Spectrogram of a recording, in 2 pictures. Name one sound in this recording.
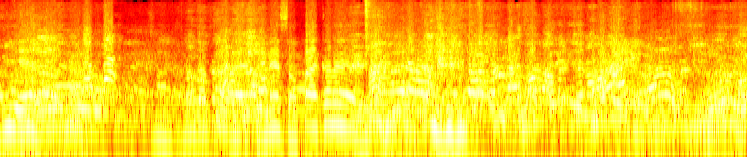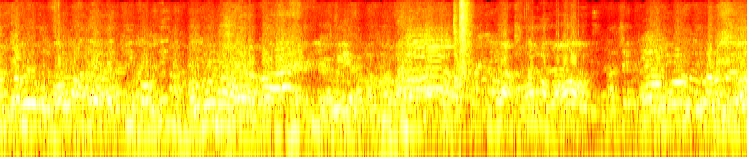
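A crowd of men and women talk loudly over one another close by.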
